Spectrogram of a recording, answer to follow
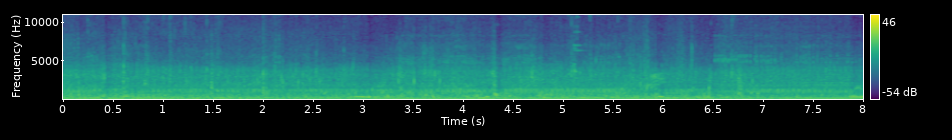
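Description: Boat outboard motor running at a steady low drone, with wind and water noise over it.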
